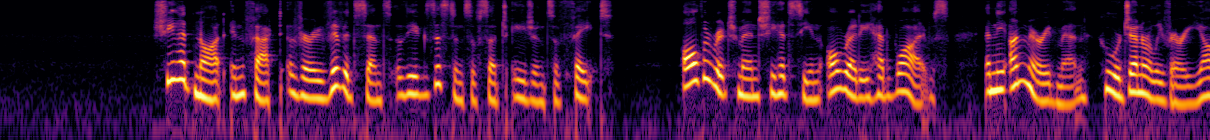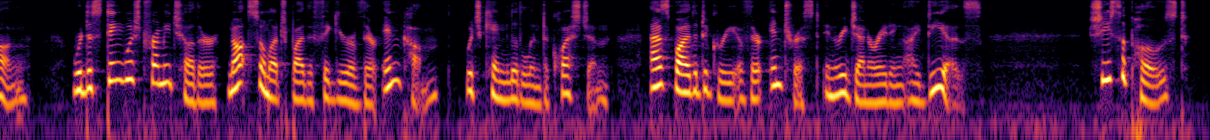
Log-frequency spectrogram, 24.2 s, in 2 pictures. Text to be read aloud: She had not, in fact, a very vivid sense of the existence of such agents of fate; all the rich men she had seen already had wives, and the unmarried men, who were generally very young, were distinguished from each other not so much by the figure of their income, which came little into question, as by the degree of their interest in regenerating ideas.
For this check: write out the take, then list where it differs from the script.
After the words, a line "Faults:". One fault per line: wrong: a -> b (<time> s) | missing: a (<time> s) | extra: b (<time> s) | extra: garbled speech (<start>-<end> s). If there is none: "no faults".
She had not, in fact, a very vivid sense of the existence of such agents of fate; all the rich men she had seen already had wives, and the unmarried men, who were generally very young, were distinguished from each other not so much by the figure of their income, which came little into question, as by the degree of their interest in regenerating ideas. She supposed
Faults:
extra: She supposed (23.0 s)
